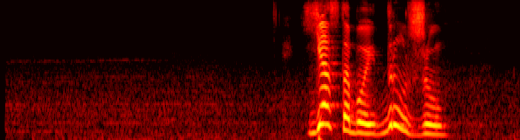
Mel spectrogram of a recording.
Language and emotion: Russian, positive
